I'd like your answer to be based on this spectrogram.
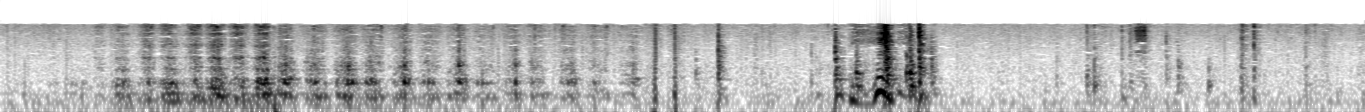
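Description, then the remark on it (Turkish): A hand saw rasps through wood in quick, steady back-and-forth strokes, followed by scattered scraping, knocks and a brief voice. “Ve bakayım tulumcuğum şu testereyi.”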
